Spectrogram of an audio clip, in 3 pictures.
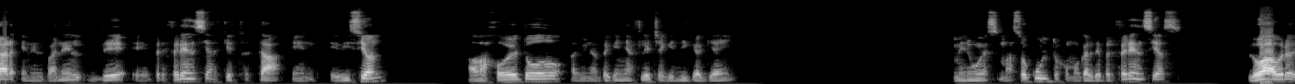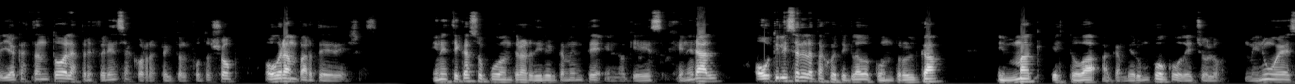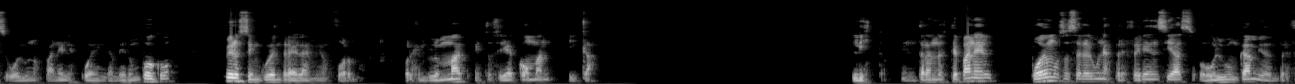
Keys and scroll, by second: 19.4 super+=, 29.8 super+-.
